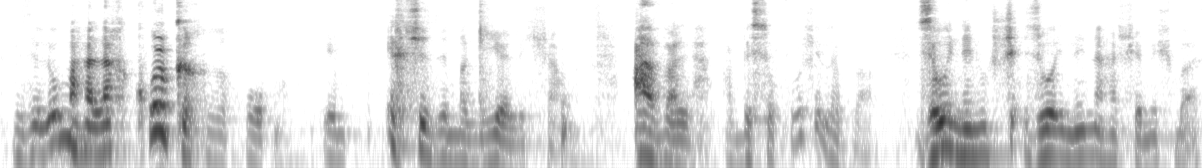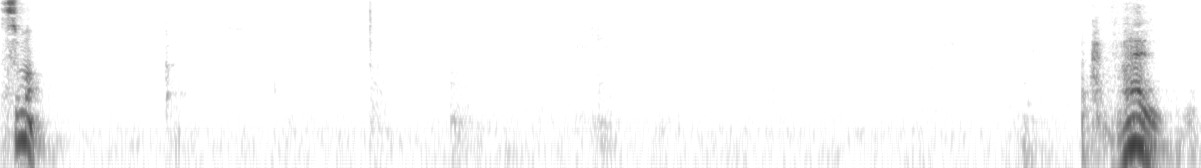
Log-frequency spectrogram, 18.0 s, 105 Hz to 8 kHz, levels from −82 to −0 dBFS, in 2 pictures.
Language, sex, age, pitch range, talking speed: Hebrew, male, 60-79, 120-165 Hz, 65 wpm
